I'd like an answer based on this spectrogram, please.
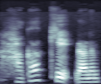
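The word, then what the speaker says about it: はがき: 그래서 옛날에 이렇게 입에 썼던 것이 지금까지 내려와서 엽서는 하가키라는 표현이 되었습니다. 이때 주의하실 점이 카쿠라는 동사에서 왔지만 타급 현상이 일어나서 가키라고 발음된다는 점 주의하시면 되겠죠.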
